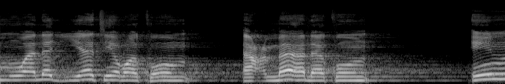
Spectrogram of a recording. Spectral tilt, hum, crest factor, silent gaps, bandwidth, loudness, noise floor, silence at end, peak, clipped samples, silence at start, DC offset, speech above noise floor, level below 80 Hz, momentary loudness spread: -6 dB/octave; none; 16 dB; none; 13 kHz; -21 LUFS; -47 dBFS; 0 s; -4 dBFS; under 0.1%; 0 s; under 0.1%; 27 dB; -66 dBFS; 13 LU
